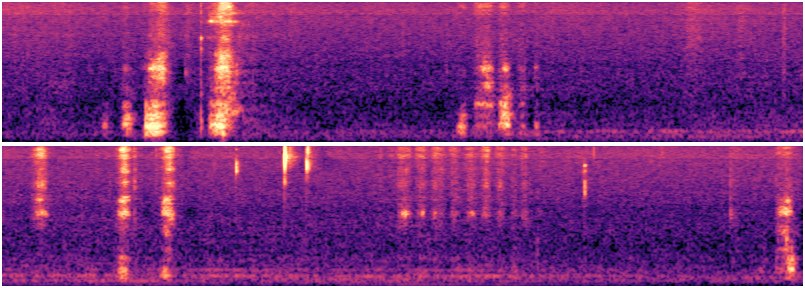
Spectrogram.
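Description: Soft pastel stick scratching across pastel paper in a few short strokes: about a second in, around three seconds, and a couple more near six seconds. A faint low hum sits underneath through the middle.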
